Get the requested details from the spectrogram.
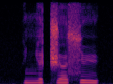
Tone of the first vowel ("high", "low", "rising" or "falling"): low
